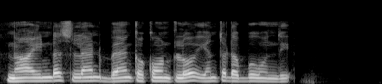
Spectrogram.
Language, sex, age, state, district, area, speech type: Telugu, male, 18-30, Andhra Pradesh, Nellore, urban, read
